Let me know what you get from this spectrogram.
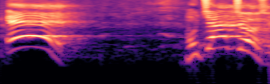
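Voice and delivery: high shout across the water; shouting from shore. Acted. Lord hails the fishermen from the shore, high calling shout.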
